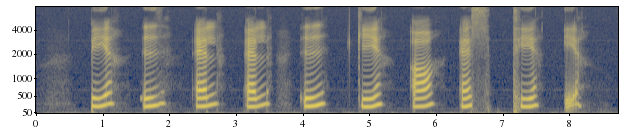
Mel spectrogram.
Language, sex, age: Swedish, female, 23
